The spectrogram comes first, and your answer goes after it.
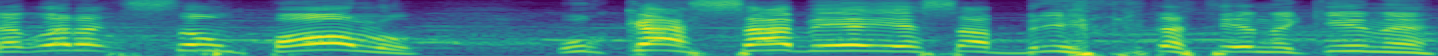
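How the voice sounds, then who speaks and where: A man uses a raised, projected voice in a dry sound with no echo and light background noise. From Brazil. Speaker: interviewer at a jiu-jitsu event. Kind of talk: casual interview. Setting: sports gym, event venue. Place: hall. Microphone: handheld.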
